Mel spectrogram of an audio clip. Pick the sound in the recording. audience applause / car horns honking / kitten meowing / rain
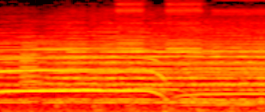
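car horns honking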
